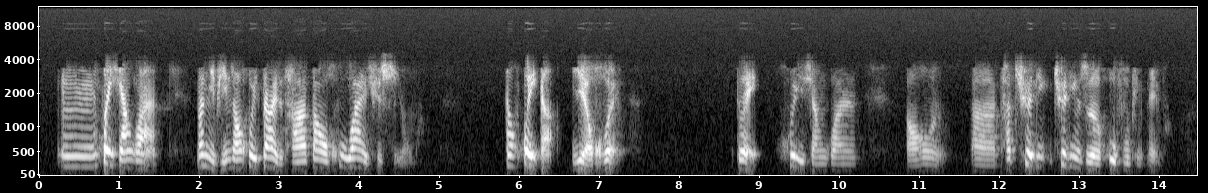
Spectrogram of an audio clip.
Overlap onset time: none

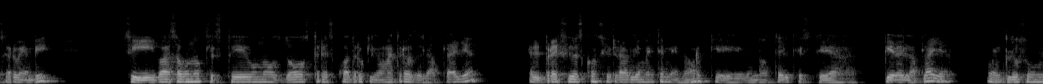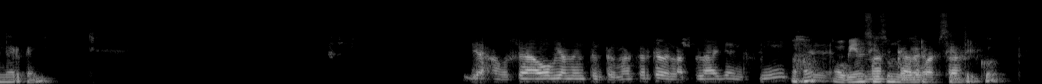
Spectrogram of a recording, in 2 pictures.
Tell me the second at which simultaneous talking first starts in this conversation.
18 s

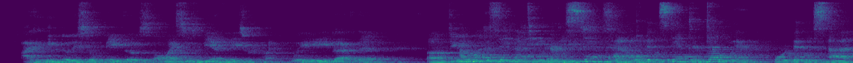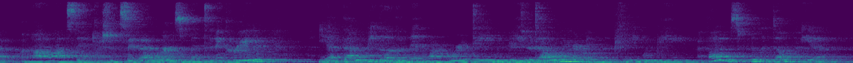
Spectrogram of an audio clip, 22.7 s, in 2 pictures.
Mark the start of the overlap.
6 s

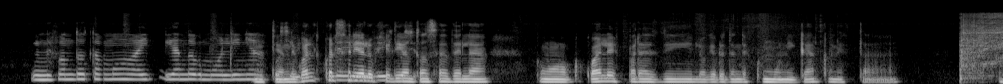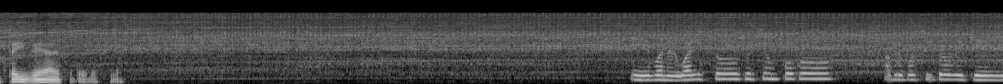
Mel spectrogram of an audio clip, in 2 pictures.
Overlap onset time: 3 s

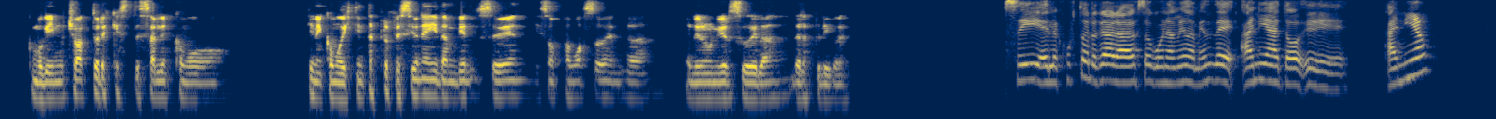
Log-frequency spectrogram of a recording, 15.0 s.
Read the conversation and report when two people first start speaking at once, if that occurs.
none

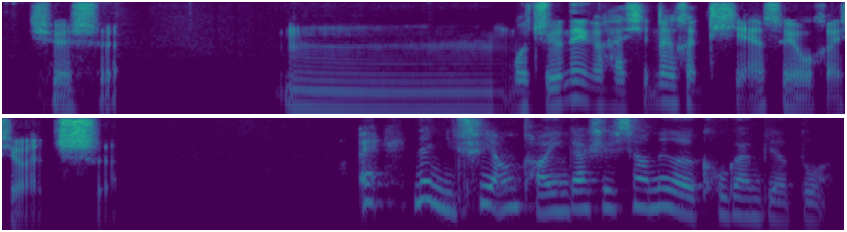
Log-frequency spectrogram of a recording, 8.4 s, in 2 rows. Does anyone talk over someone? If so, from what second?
none

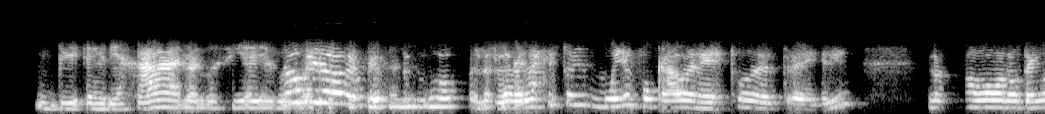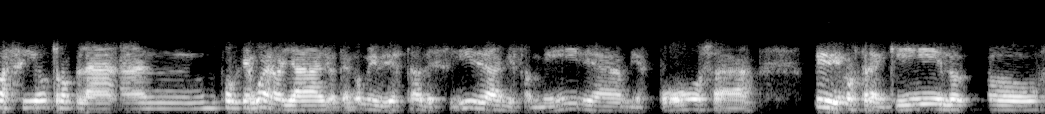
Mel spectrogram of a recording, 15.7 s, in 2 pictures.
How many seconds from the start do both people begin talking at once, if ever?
2 s

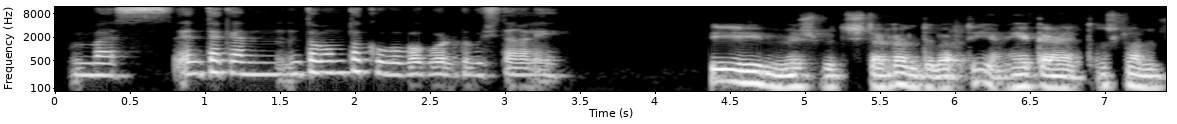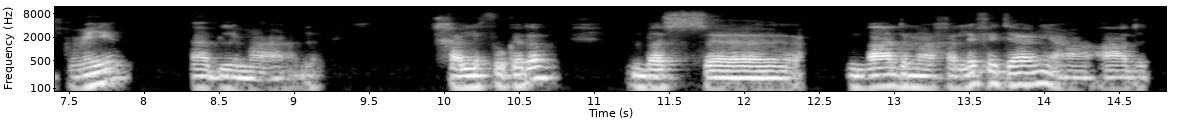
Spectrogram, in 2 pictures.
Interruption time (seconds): none

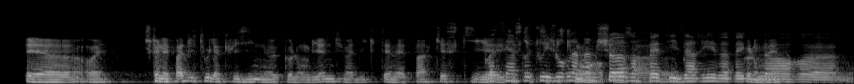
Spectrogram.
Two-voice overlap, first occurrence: 5 s

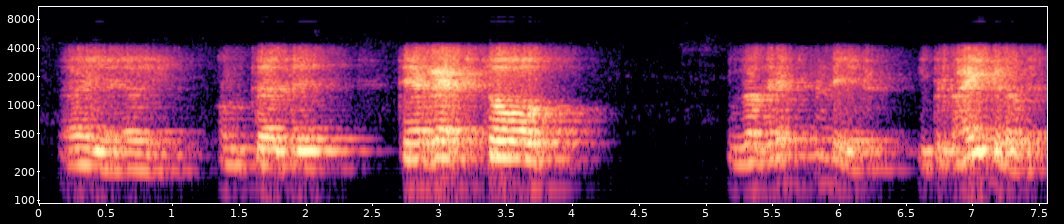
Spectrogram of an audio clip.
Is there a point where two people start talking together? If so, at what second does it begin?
none

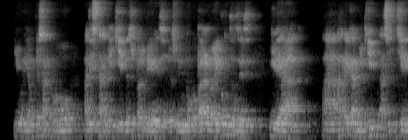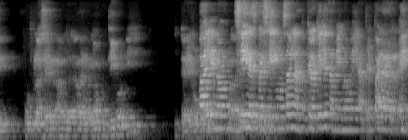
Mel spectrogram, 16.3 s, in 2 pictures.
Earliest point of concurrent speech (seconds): 12 s

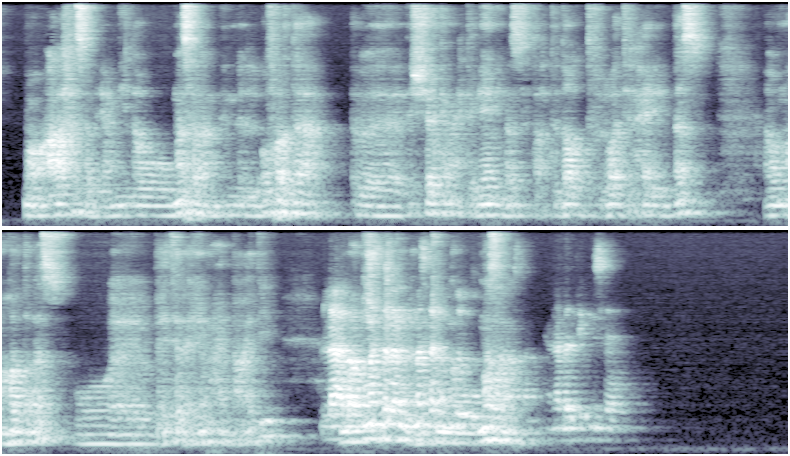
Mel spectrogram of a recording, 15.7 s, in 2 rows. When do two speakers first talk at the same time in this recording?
11 s

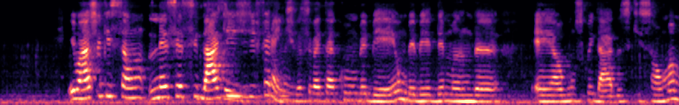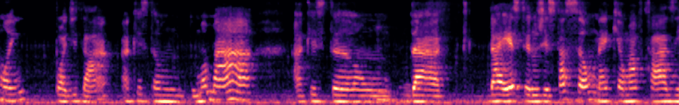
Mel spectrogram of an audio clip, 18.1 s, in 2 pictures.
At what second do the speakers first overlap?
3 s

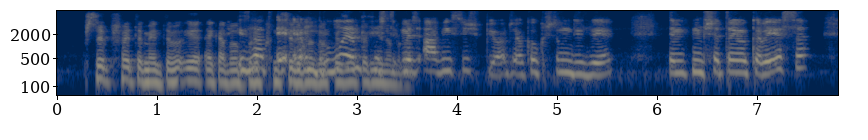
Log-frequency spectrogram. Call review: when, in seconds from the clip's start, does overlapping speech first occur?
2 s

